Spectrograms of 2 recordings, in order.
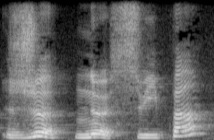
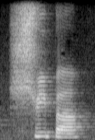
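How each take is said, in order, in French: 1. Le petit mot 'ne' est bien prononcé. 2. Le petit mot 'ne' est omis. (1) "ils vont pas dire euh" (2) "c'est plutôt"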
